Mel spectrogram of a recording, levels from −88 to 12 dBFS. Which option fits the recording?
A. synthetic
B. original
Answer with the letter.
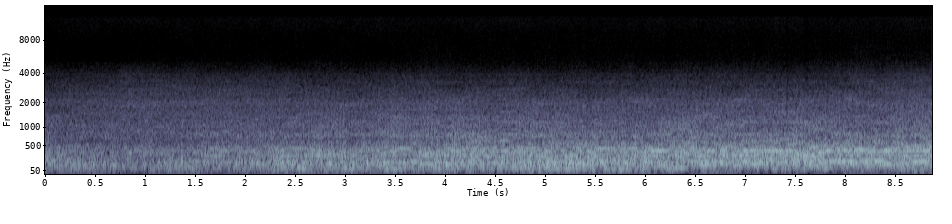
A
